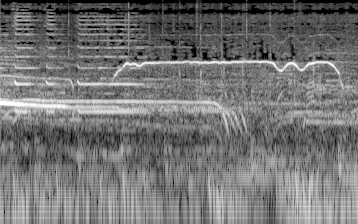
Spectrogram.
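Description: Spectators cheering, with long, high-pitched held screams: one lasts about three seconds, and a higher one begins partway through and wavers near the end.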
